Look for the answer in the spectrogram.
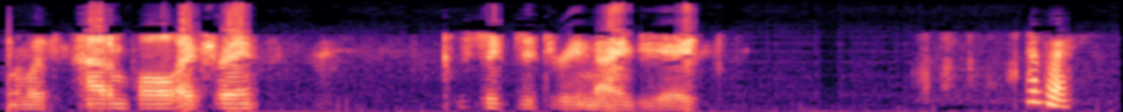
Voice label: Police, scanner audio trunk; H-Scottsdale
